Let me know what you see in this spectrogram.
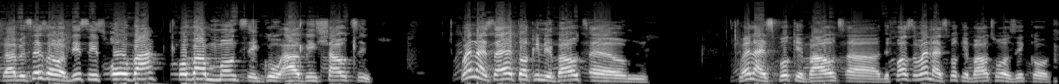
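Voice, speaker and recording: Man, high voice, repetitive step-by-step host talk. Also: expressive, moderate pace, a bit bright. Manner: repetitive, restarts phrases. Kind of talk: live-stream teaching.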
